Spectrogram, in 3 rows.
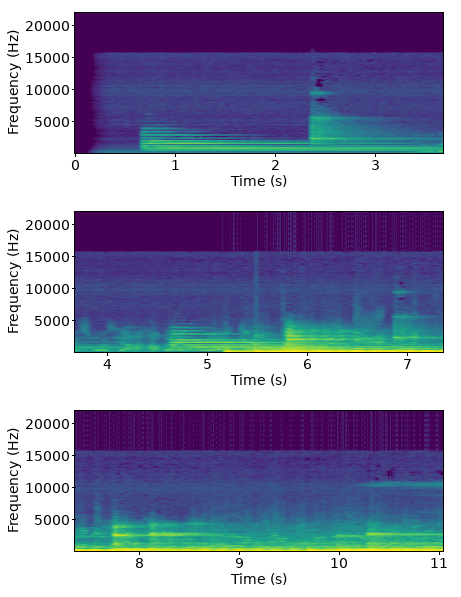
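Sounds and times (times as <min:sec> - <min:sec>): bell-like chime ringing: 0:00.7 - 0:08.2.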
